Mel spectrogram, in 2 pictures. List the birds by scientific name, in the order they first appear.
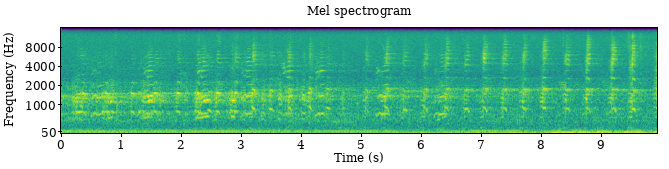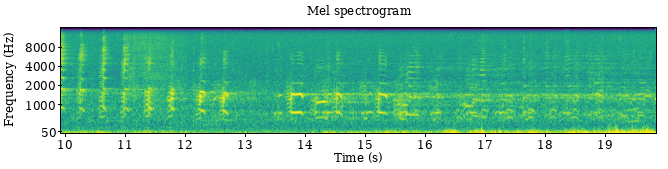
Anas platyrhynchos, Branta canadensis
